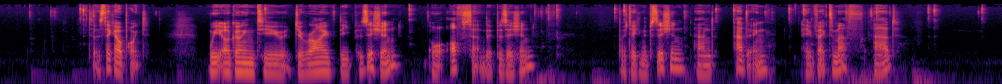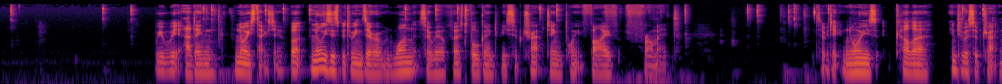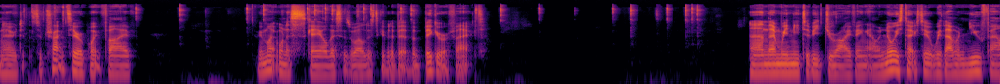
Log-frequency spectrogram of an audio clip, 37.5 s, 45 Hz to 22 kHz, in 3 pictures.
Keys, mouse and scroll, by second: 0.8 alt+shift+click, 1.8-2.1 scroll down 1, 2.1 shift+middle click, 2.5-3.1 scroll up 1, 3.1 click, 9.7 click, 12.1 click, 12.8 middle click, 13.6 click, 14.2 middle click, 14.9 click, 15.1 shift+d, 15.9 click, 17.4 click, 18.1-19.2 drag, 22.2 ctrl+Right, 22.7 click, 24.4-26.6 drag, 27.3 middle click, 28.0 click, 28.9 click, 29.2 shift+d, 29.9-31.7 drag, 32.5 click, 33.0 g, 33.5 click, 34.0-37.1 middle drag.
